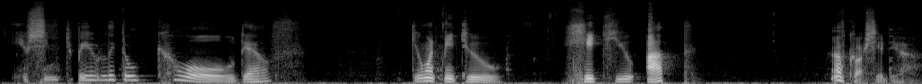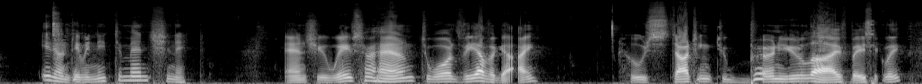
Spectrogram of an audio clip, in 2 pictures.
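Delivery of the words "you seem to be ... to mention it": soft whisper, close up, face to face. A game narrator voices Lilith kneeling inches from a frozen elf, whispering. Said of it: "and she's whispering".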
